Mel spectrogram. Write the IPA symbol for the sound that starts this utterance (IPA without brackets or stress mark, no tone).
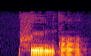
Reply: f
